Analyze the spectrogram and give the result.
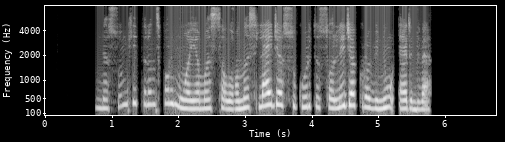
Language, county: Lithuanian, Vilnius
